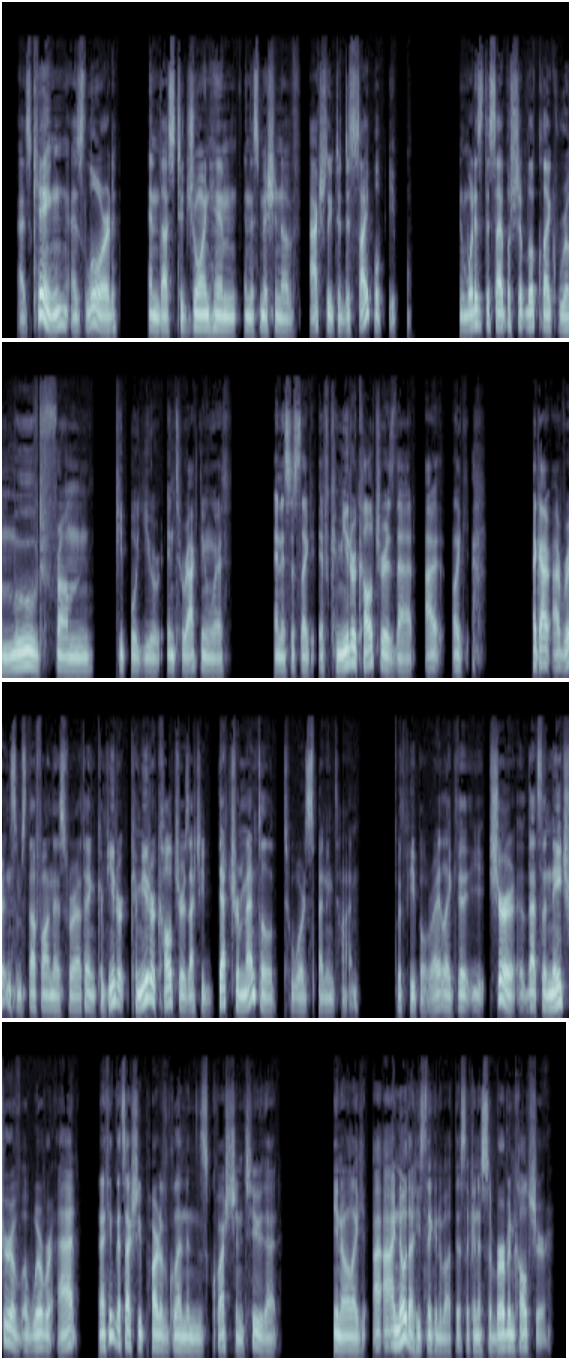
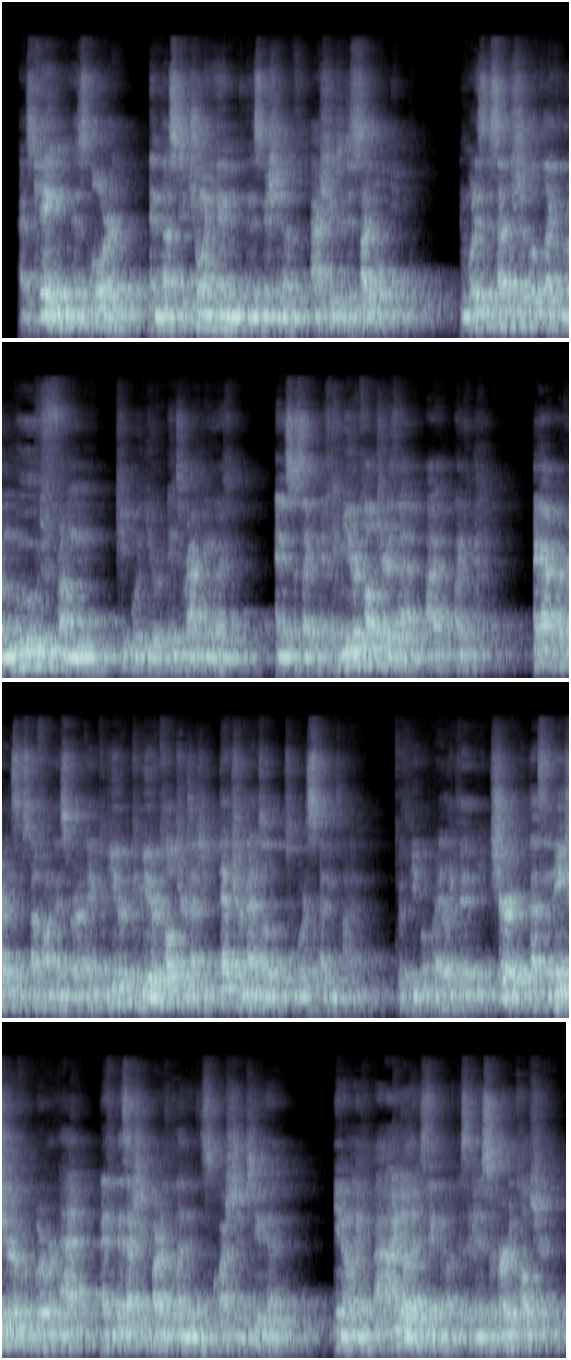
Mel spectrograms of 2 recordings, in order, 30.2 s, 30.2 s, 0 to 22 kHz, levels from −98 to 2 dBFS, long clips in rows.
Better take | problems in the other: first | off-mic speech; far // room echo; strong; dies away in 1.2 s

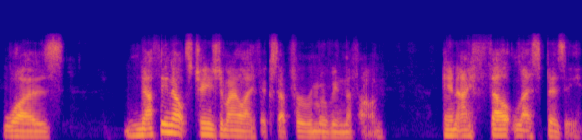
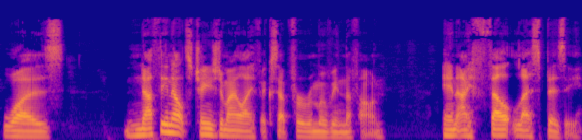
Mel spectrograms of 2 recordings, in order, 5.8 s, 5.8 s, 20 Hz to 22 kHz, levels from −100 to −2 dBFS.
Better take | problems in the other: second | garbled, watery; badly

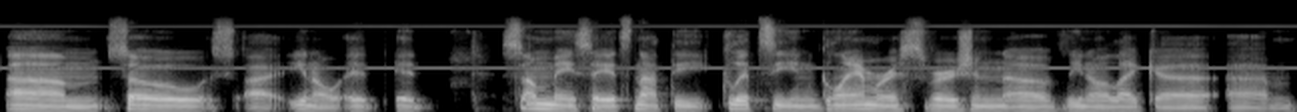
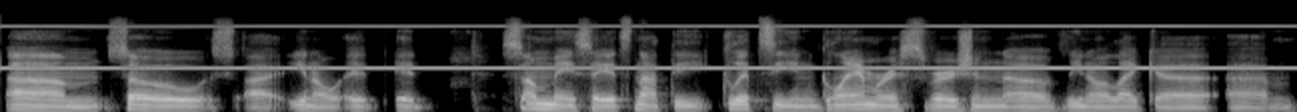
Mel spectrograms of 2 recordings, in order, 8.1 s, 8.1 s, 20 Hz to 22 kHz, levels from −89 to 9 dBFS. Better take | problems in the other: first | high-pitched whine; loud; throughout; 2 kHz, 6 dB below the speech; faint in the first

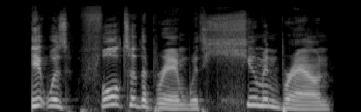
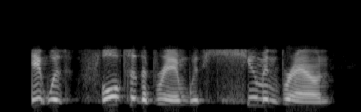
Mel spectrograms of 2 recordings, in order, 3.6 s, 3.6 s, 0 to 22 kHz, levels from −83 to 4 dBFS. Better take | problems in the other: first | phone-call audio; nothing above 3.5 kHz

